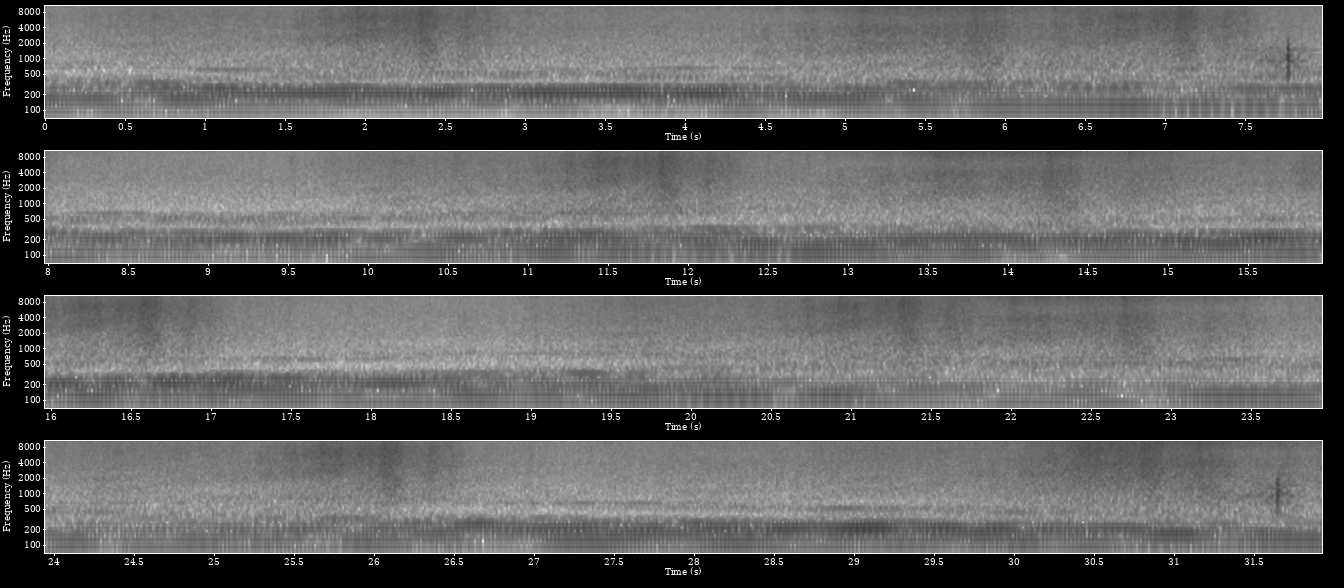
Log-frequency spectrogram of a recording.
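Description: Ambient music: a low, sustained drone of held chords, with the sound of sea waves washing in and fading every four or five seconds.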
